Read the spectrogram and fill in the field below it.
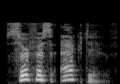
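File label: "surface-active", British English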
